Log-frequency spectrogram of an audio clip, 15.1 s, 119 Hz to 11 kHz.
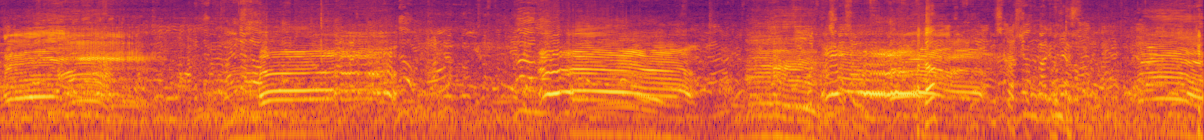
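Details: Sahiwal breed bull calves being bought by a Gazipur farmer in Bangladesh, 8/5/25: a run of repeated lowing moos, several rising then falling and some wavering, coming every few seconds over steady background talk.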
